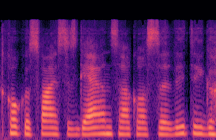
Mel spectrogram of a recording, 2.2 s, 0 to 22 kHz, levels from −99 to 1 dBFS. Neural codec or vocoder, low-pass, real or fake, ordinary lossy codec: codec, 16 kHz in and 24 kHz out, 0.9 kbps, LongCat-Audio-Codec, fine tuned four codebook decoder; 10.8 kHz; fake; Opus, 16 kbps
